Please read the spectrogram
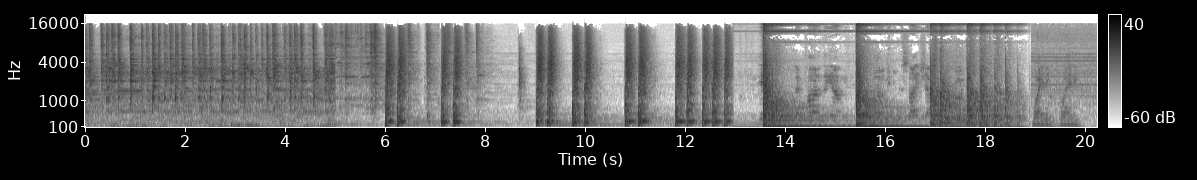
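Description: Heavy metal band playing drums, distorted electric guitar and bass. A dense passage is followed by a run of short stop-start hits with gaps between them. About two-thirds of the way through, a heavy, low sustained riff comes in and cuts off shortly before the end.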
